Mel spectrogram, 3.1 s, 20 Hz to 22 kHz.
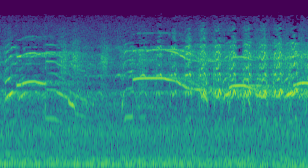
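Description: Gulls outside a bedroom window at 6:15 in the morning call repeatedly in a harsh, high-pitched chorus, their cries sliding up and down in pitch and overlapping steadily throughout, with no one speaking.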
